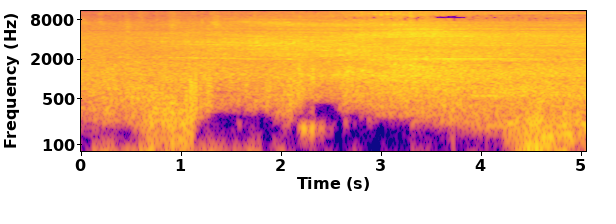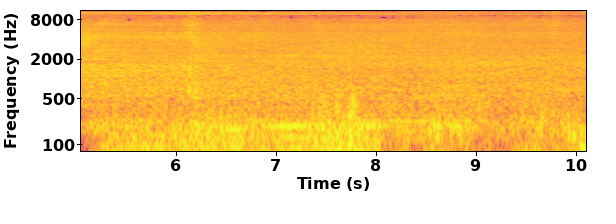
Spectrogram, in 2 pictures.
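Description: Red London double-decker bus engine rumbling as the bus passes close by. A low rumble builds from about halfway, is loudest a little after that, and eases near the end, over the steady hiss of city traffic.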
